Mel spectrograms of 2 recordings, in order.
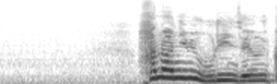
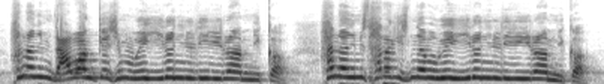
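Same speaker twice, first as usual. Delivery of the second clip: higher-pitched, insistent questioning; argumentative protest; 5 semitones higher than usual. Acted. Gideon arguing back at the angel, indignant. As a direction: challenge God, pressing each why. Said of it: "오히려 막 따져요".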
